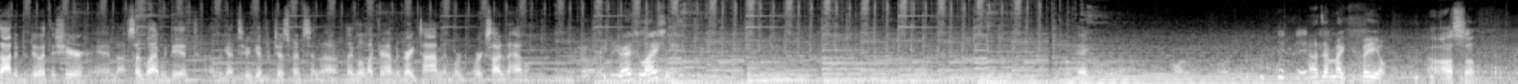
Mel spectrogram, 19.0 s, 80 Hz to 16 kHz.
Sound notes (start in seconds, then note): 9.9 country music; 15.8 laughs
